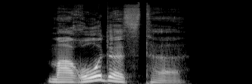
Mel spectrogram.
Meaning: inflection of marode: 1. strong/mixed nominative/accusative feminine singular superlative degree 2. strong nominative/accusative plural superlative degree
- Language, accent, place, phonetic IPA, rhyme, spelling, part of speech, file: German, Germany, Berlin, [maˈʁoːdəstə], -oːdəstə, marodeste, adjective, De-marodeste.ogg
